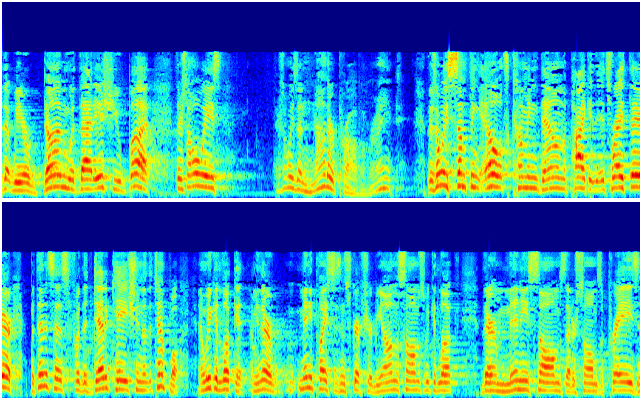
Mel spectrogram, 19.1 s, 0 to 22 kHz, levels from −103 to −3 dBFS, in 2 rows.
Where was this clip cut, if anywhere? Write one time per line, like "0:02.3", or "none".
0:09.9
0:12.4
